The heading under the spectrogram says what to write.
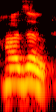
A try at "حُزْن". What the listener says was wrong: حزن ہوتا ہے، ہاں پہ پیش ہونا چاہیے.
